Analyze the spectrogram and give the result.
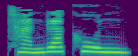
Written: chan rak kun

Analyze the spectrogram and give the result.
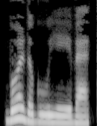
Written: boldog uj evet

